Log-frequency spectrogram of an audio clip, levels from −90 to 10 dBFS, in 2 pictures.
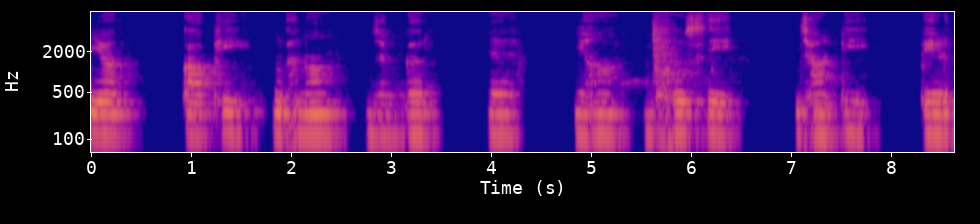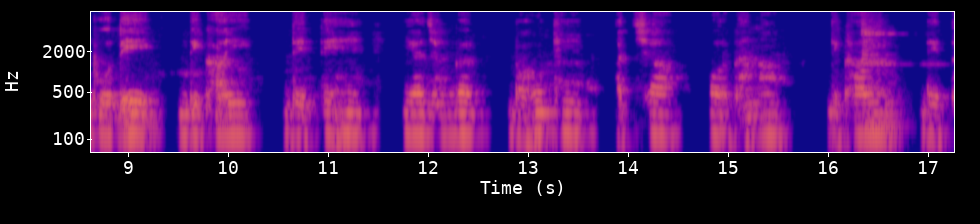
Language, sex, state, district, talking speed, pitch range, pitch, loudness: Hindi, male, Bihar, Jamui, 80 wpm, 115-120 Hz, 120 Hz, -38 LUFS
